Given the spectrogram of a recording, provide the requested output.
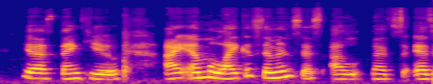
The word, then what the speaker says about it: Malaika: and so on yes thank you i am melika simmons that's uh that's as in i like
